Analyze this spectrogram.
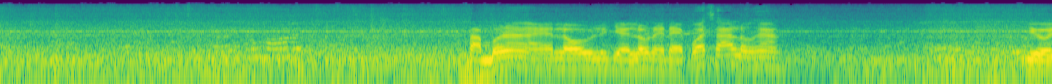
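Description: Water splashes as a man stirs a tank with his hands.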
